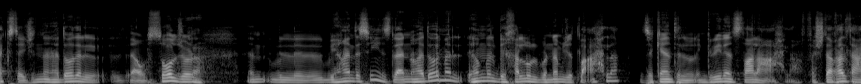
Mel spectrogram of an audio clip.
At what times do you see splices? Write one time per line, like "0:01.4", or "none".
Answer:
0:01.3
0:04.4
0:06.3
